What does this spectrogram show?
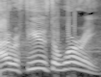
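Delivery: firm, projected declaration; like you mean it. Shown as a demonstration. Preacher leads congregation in declarations against worry, firm and meaning it. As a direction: declare it with conviction for a crowd to repeat. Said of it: "say it like you mean it".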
